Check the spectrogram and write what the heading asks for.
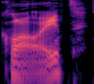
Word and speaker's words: QALY: QALY, pronounced QALY, stands for Quality Adjusted Life Year.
